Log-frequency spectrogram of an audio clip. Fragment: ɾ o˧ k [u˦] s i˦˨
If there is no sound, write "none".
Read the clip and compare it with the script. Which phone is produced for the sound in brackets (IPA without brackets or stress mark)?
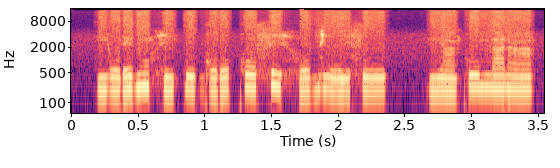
o˦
